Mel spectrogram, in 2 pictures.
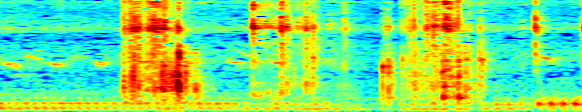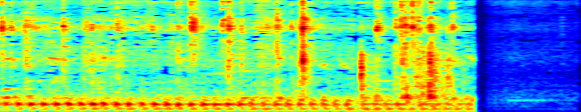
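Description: Metal tongs clacking against a steel wok, and cooked crabs and shrimp dropping into a plastic bowl in a run of sharp clatters, over a steady low hum. Everything cuts off suddenly near the end.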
